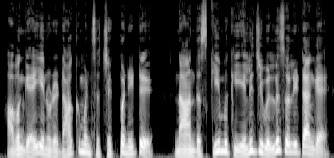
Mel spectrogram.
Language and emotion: Tamil, happy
